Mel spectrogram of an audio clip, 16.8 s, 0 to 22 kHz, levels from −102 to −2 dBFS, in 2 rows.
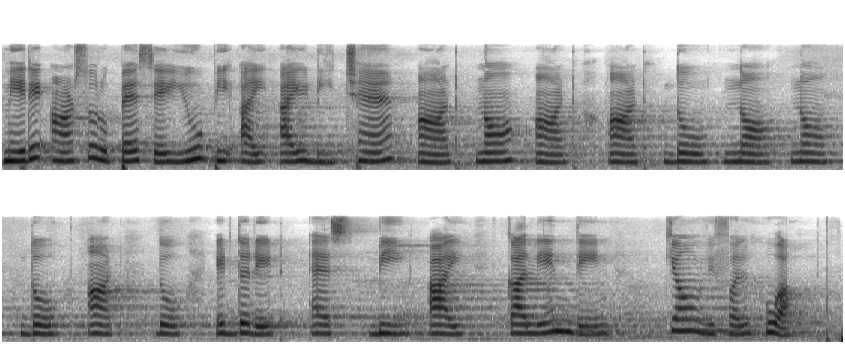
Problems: constant background noise, background conversations at intervals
